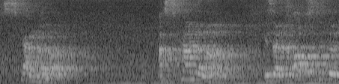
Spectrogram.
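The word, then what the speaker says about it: σκάνδαλον: From verse 42 to 47, a Greek word is used, which is pronounced scandalon.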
